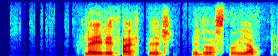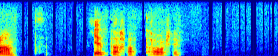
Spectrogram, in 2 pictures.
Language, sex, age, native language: Icelandic, male, 30-39, Icelandic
